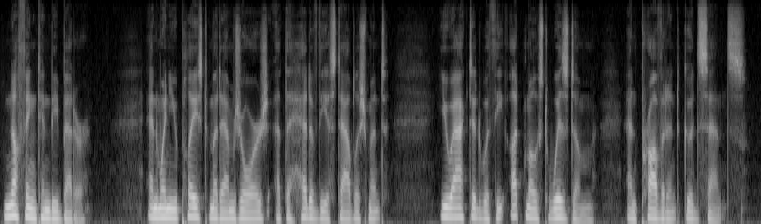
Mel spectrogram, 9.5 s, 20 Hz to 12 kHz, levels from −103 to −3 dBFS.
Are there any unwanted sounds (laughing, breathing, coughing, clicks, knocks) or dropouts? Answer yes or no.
no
